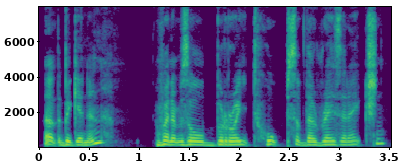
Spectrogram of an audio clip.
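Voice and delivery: mildly cheery quip; cheerful. A narrator's reading. Brian carrying on his joke to Morrow, cheerful. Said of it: "said Brian cheerfully".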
